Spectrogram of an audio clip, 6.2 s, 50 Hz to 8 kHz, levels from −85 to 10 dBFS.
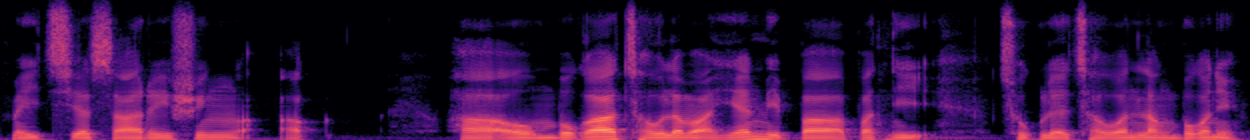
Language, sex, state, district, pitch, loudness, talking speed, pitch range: Mizo, male, Mizoram, Aizawl, 105 Hz, -20 LUFS, 210 wpm, 100-115 Hz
